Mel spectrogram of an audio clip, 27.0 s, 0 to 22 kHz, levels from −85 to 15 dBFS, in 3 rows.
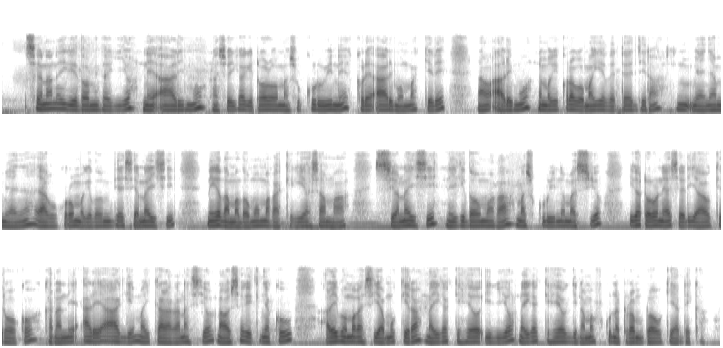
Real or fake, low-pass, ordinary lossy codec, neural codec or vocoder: fake; 7.2 kHz; none; codec, 16 kHz, 8 kbps, FunCodec, trained on Chinese and English, 25 frames a second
